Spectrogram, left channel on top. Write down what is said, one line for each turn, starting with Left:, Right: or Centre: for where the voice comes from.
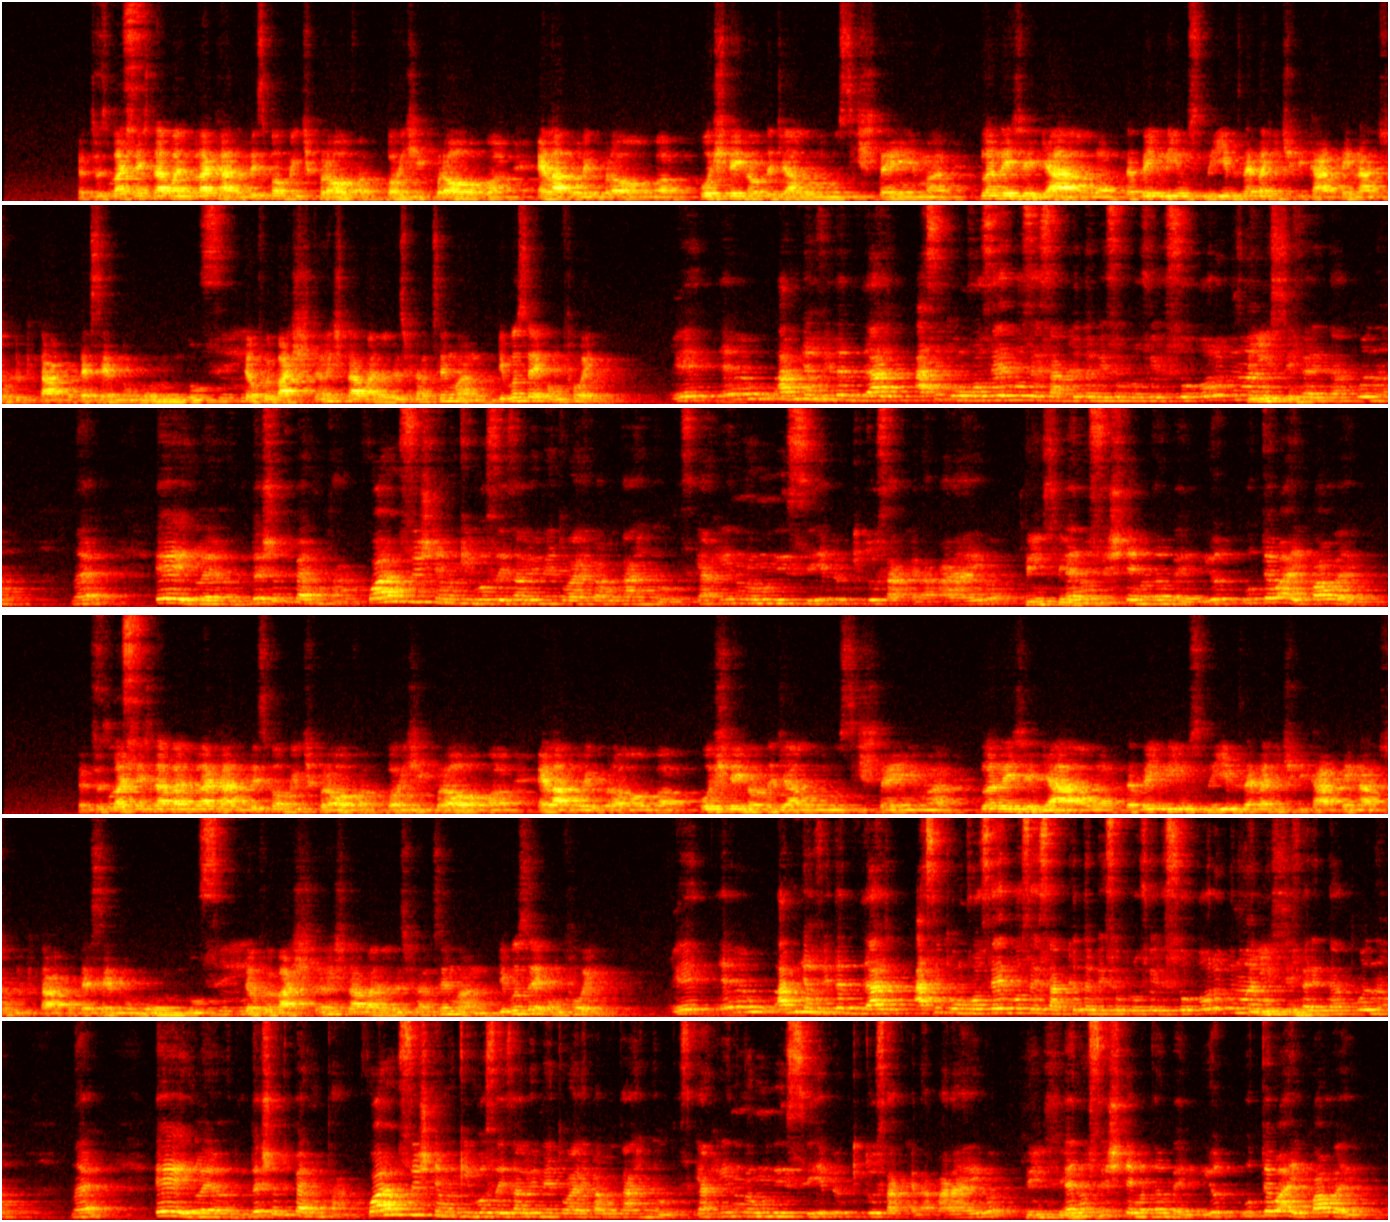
Left: Eu trouxe
Right: Foi
Left: bastante
Right: sim,
Left: trabalho para casa, principalmente prova. Corrigi prova, elaborei prova, postei nota de aluno no sistema, planejei aula, também li uns livros, né, para a gente ficar atenado sobre o que está acontecendo no mundo.
Right: sim.
Left: Então, foi bastante trabalhoso esse final de semana. E você, como foi?
Right: E- Eu, a minha vida, a- assim como você, você sabe que eu também sou professora, não
Left: Sim,
Right: é muito
Left: sim,
Right: diferente da tua, não, né? Ei, Leandro, deixa eu te perguntar, qual é o sistema que vocês alimentam aí para botar as notas? Que aqui no meu município, que tu sabe que é da Paraíba,
Left: sim, sim.
Right: É no sistema também. E o, o teu aí, qual é?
